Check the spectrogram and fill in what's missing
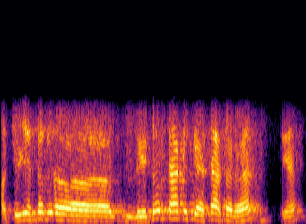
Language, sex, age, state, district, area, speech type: Hindi, male, 45-60, Uttar Pradesh, Azamgarh, rural, conversation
